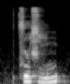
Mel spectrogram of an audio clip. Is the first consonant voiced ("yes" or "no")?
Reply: no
